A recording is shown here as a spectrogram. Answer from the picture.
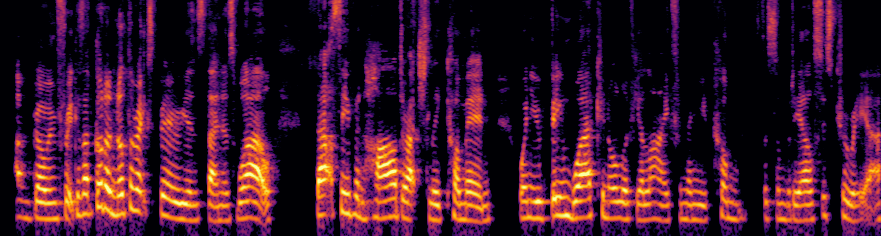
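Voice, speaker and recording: Against a quiet background, a woman with a Yorkshire accent talks very fast at a medium pitch with ordinary pitch variation. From Yorkshire, Hull. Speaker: relocation coach. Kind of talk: casual interview chat.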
